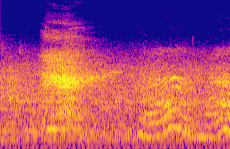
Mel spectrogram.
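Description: A young child's high, wordless voice: a breathy sound about half a second in, then a few short sliding calls in the second half.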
